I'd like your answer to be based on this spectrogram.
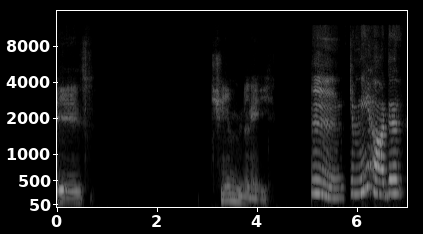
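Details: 65-year-old male with Broca's aphasia in a real tele speech therapy session on a picture-based word-retrieval task; non-fluent speech with word-finding difficulty; Broca's aphasia.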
